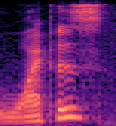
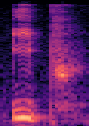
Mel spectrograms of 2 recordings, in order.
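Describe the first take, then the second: First: The name begins with a W sound. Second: The name begins with a vowel sound. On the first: The speaker calls it wrong. "not Wipers, although the Allied troops did pronounce it Wipers" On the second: The speaker calls it right. "that's pronounced Ypres"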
